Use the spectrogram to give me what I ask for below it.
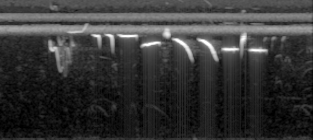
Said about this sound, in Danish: I det fjerne hørtes fuglekvider. Det var fuglene, der sang godnat i den afrikanske jungle.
